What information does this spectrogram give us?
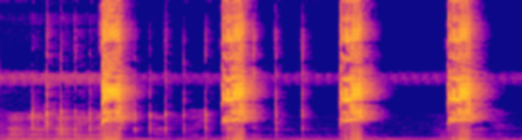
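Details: Lovebird in lively voice, recorded to lure other lovebirds into singing: four loud, shrill, rasping chirps about a second apart, after faint clicks and rustling.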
